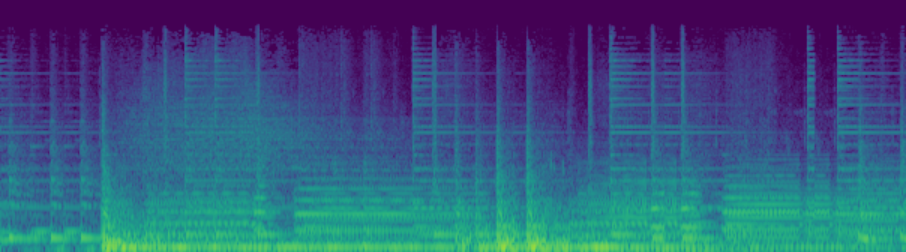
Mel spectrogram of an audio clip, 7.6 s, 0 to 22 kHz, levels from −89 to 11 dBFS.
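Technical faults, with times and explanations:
0.53, 1.78, 3.03, 4.28, 5.53 and 6.78 s, overlapping chunks: each 1 s chunk starts 250 ms before the previous one ended, so a quarter-second slice plays twice at every join. That gives a regular stutter, a repeat landing every 1.25 s.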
